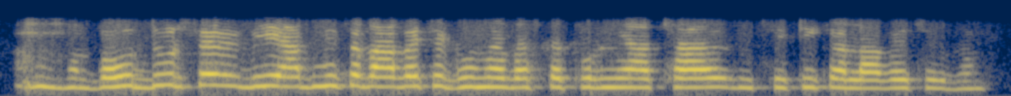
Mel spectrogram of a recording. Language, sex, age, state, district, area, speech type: Maithili, female, 60+, Bihar, Purnia, urban, conversation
